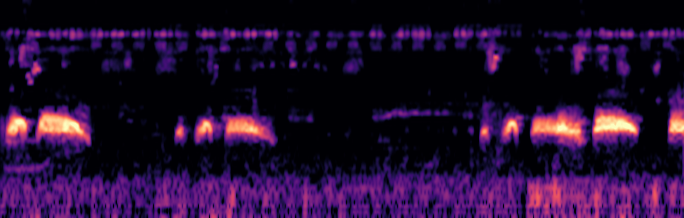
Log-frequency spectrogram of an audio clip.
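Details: Spotted dove cooing on a lure recording: clusters of short and drawn-out mellow coos, a quiet gap with a faint thin whistle midway, then cooing resumes with brisk short notes and long coos, over a steady high hiss.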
